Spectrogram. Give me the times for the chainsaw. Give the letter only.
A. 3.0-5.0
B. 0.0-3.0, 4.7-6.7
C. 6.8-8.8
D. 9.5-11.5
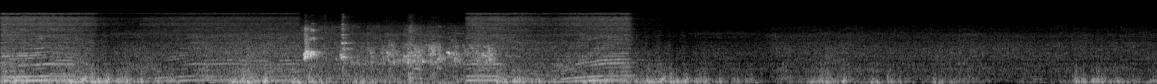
B.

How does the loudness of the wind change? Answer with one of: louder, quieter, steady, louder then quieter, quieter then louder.
quieter.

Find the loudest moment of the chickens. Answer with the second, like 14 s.
3 s.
